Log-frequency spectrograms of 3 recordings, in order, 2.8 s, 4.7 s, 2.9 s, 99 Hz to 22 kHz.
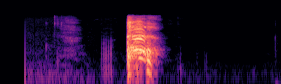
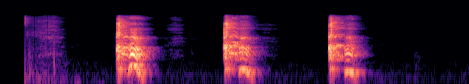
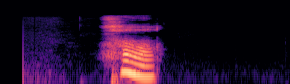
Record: {"cough_length": "2.8 s", "cough_amplitude": 30865, "cough_signal_mean_std_ratio": 0.25, "three_cough_length": "4.7 s", "three_cough_amplitude": 30921, "three_cough_signal_mean_std_ratio": 0.32, "exhalation_length": "2.9 s", "exhalation_amplitude": 13843, "exhalation_signal_mean_std_ratio": 0.32, "survey_phase": "beta (2021-08-13 to 2022-03-07)", "age": "65+", "gender": "Female", "wearing_mask": "No", "symptom_none": true, "smoker_status": "Never smoked", "respiratory_condition_asthma": false, "respiratory_condition_other": false, "recruitment_source": "REACT", "submission_delay": "5 days", "covid_test_result": "Negative", "covid_test_method": "RT-qPCR", "influenza_a_test_result": "Negative", "influenza_b_test_result": "Negative"}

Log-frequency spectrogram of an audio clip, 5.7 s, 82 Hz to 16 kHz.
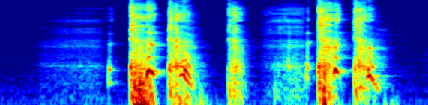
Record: {"cough_length": "5.7 s", "cough_amplitude": 25299, "cough_signal_mean_std_ratio": 0.35, "survey_phase": "beta (2021-08-13 to 2022-03-07)", "age": "18-44", "gender": "Female", "wearing_mask": "No", "symptom_cough_any": true, "symptom_headache": true, "symptom_onset": "12 days", "smoker_status": "Current smoker (11 or more cigarettes per day)", "respiratory_condition_asthma": false, "respiratory_condition_other": false, "recruitment_source": "REACT", "submission_delay": "3 days", "covid_test_result": "Negative", "covid_test_method": "RT-qPCR", "influenza_a_test_result": "Negative", "influenza_b_test_result": "Negative"}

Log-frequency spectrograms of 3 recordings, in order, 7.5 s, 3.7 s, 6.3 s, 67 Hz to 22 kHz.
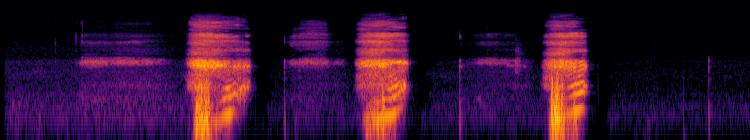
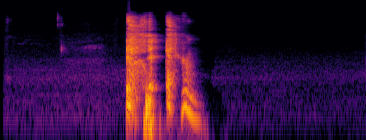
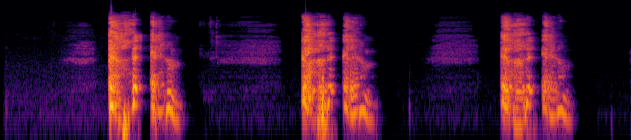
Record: {"exhalation_length": "7.5 s", "exhalation_amplitude": 26549, "exhalation_signal_mean_std_ratio": 0.36, "cough_length": "3.7 s", "cough_amplitude": 28757, "cough_signal_mean_std_ratio": 0.28, "three_cough_length": "6.3 s", "three_cough_amplitude": 32767, "three_cough_signal_mean_std_ratio": 0.36, "survey_phase": "beta (2021-08-13 to 2022-03-07)", "age": "18-44", "gender": "Female", "wearing_mask": "No", "symptom_cough_any": true, "symptom_runny_or_blocked_nose": true, "symptom_sore_throat": true, "symptom_onset": "3 days", "smoker_status": "Never smoked", "respiratory_condition_asthma": false, "respiratory_condition_other": false, "recruitment_source": "Test and Trace", "submission_delay": "1 day", "covid_test_result": "Positive", "covid_test_method": "RT-qPCR", "covid_ct_value": 25.8, "covid_ct_gene": "ORF1ab gene", "covid_ct_mean": 26.1, "covid_viral_load": "2800 copies/ml", "covid_viral_load_category": "Minimal viral load (< 10K copies/ml)"}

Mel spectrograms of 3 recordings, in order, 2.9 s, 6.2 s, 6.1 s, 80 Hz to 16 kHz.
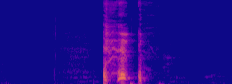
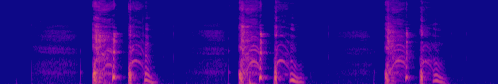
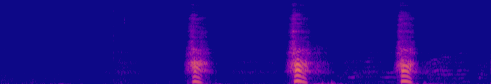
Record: {"cough_length": "2.9 s", "cough_amplitude": 6800, "cough_signal_mean_std_ratio": 0.24, "three_cough_length": "6.2 s", "three_cough_amplitude": 5297, "three_cough_signal_mean_std_ratio": 0.37, "exhalation_length": "6.1 s", "exhalation_amplitude": 5650, "exhalation_signal_mean_std_ratio": 0.25, "survey_phase": "beta (2021-08-13 to 2022-03-07)", "age": "45-64", "gender": "Female", "wearing_mask": "No", "symptom_headache": true, "smoker_status": "Never smoked", "respiratory_condition_asthma": false, "respiratory_condition_other": false, "recruitment_source": "REACT", "submission_delay": "1 day", "covid_test_result": "Negative", "covid_test_method": "RT-qPCR"}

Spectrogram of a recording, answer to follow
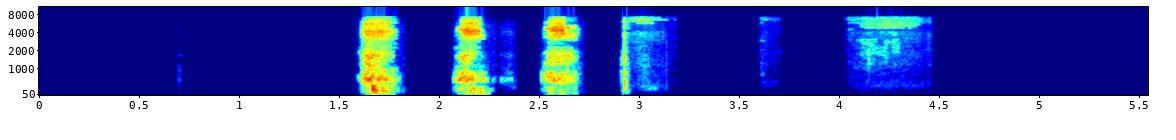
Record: {"exhalation_length": "5.5 s", "exhalation_amplitude": 26457, "exhalation_signal_mean_std_ratio": 0.23, "survey_phase": "beta (2021-08-13 to 2022-03-07)", "age": "18-44", "gender": "Female", "wearing_mask": "No", "symptom_cough_any": true, "symptom_runny_or_blocked_nose": true, "symptom_shortness_of_breath": true, "symptom_sore_throat": true, "symptom_fatigue": true, "symptom_fever_high_temperature": true, "symptom_headache": true, "symptom_onset": "2 days", "smoker_status": "Never smoked", "respiratory_condition_asthma": false, "respiratory_condition_other": false, "recruitment_source": "Test and Trace", "submission_delay": "2 days", "covid_test_result": "Positive", "covid_test_method": "RT-qPCR", "covid_ct_value": 25.8, "covid_ct_gene": "ORF1ab gene", "covid_ct_mean": 26.2, "covid_viral_load": "2500 copies/ml", "covid_viral_load_category": "Minimal viral load (< 10K copies/ml)"}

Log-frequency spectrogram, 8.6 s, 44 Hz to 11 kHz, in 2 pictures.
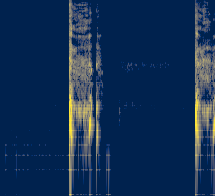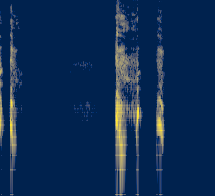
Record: {"three_cough_length": "8.6 s", "three_cough_amplitude": 32768, "three_cough_signal_mean_std_ratio": 0.25, "survey_phase": "beta (2021-08-13 to 2022-03-07)", "age": "18-44", "gender": "Female", "wearing_mask": "No", "symptom_cough_any": true, "symptom_runny_or_blocked_nose": true, "symptom_sore_throat": true, "symptom_fatigue": true, "symptom_headache": true, "symptom_other": true, "symptom_onset": "4 days", "smoker_status": "Prefer not to say", "respiratory_condition_asthma": false, "respiratory_condition_other": false, "recruitment_source": "Test and Trace", "submission_delay": "2 days", "covid_test_result": "Positive", "covid_test_method": "RT-qPCR"}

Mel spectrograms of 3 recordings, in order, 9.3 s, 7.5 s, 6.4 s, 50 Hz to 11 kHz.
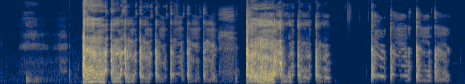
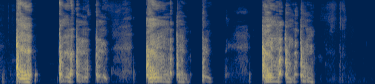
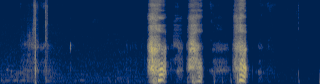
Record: {"cough_length": "9.3 s", "cough_amplitude": 32768, "cough_signal_mean_std_ratio": 0.37, "three_cough_length": "7.5 s", "three_cough_amplitude": 32768, "three_cough_signal_mean_std_ratio": 0.37, "exhalation_length": "6.4 s", "exhalation_amplitude": 29443, "exhalation_signal_mean_std_ratio": 0.27, "survey_phase": "beta (2021-08-13 to 2022-03-07)", "age": "45-64", "gender": "Female", "wearing_mask": "No", "symptom_cough_any": true, "symptom_runny_or_blocked_nose": true, "symptom_shortness_of_breath": true, "symptom_sore_throat": true, "symptom_fatigue": true, "symptom_fever_high_temperature": true, "symptom_headache": true, "symptom_change_to_sense_of_smell_or_taste": true, "symptom_loss_of_taste": true, "symptom_onset": "5 days", "smoker_status": "Ex-smoker", "respiratory_condition_asthma": false, "respiratory_condition_other": false, "recruitment_source": "Test and Trace", "submission_delay": "2 days", "covid_test_result": "Positive", "covid_test_method": "RT-qPCR", "covid_ct_value": 14.9, "covid_ct_gene": "ORF1ab gene", "covid_ct_mean": 15.1, "covid_viral_load": "11000000 copies/ml", "covid_viral_load_category": "High viral load (>1M copies/ml)"}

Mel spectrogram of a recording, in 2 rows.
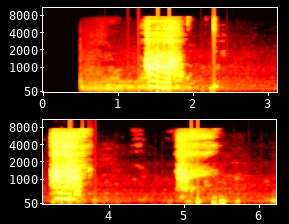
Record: {"exhalation_length": "6.2 s", "exhalation_amplitude": 32767, "exhalation_signal_mean_std_ratio": 0.38, "survey_phase": "beta (2021-08-13 to 2022-03-07)", "age": "18-44", "gender": "Female", "wearing_mask": "No", "symptom_cough_any": true, "symptom_runny_or_blocked_nose": true, "symptom_onset": "3 days", "smoker_status": "Never smoked", "respiratory_condition_asthma": false, "respiratory_condition_other": false, "recruitment_source": "REACT", "submission_delay": "2 days", "covid_test_result": "Negative", "covid_test_method": "RT-qPCR", "influenza_a_test_result": "Negative", "influenza_b_test_result": "Negative"}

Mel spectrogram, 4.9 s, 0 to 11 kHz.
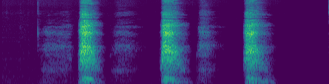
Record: {"exhalation_length": "4.9 s", "exhalation_amplitude": 32768, "exhalation_signal_mean_std_ratio": 0.31, "survey_phase": "beta (2021-08-13 to 2022-03-07)", "age": "18-44", "gender": "Female", "wearing_mask": "No", "symptom_none": true, "smoker_status": "Ex-smoker", "respiratory_condition_asthma": false, "respiratory_condition_other": false, "recruitment_source": "REACT", "submission_delay": "1 day", "covid_test_result": "Negative", "covid_test_method": "RT-qPCR"}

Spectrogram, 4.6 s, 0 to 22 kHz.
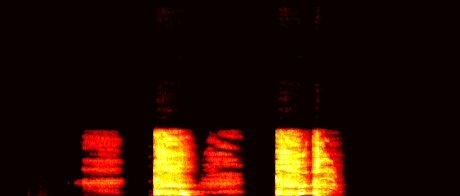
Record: {"three_cough_length": "4.6 s", "three_cough_amplitude": 32489, "three_cough_signal_mean_std_ratio": 0.35, "survey_phase": "beta (2021-08-13 to 2022-03-07)", "age": "18-44", "gender": "Female", "wearing_mask": "No", "symptom_sore_throat": true, "symptom_fatigue": true, "symptom_headache": true, "symptom_onset": "5 days", "smoker_status": "Ex-smoker", "respiratory_condition_asthma": false, "respiratory_condition_other": false, "recruitment_source": "Test and Trace", "submission_delay": "1 day", "covid_test_result": "Positive", "covid_test_method": "RT-qPCR", "covid_ct_value": 32.9, "covid_ct_gene": "N gene"}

